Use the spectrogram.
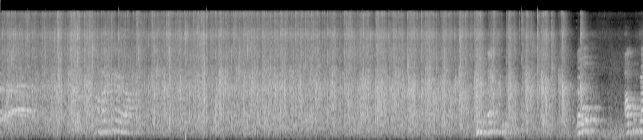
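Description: Seminar audience in Sikar clapping steadily throughout, a dense sustained applause that swells near the end, with a voice talking over it at times.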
